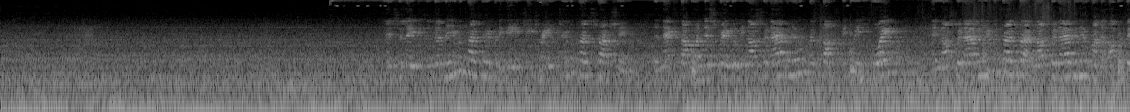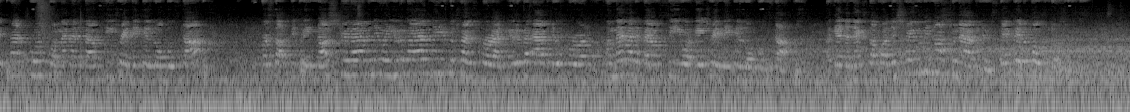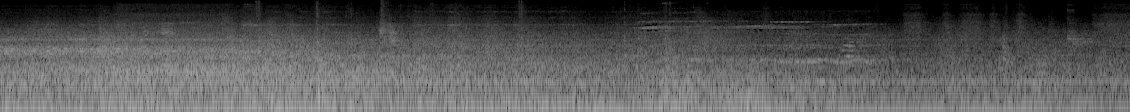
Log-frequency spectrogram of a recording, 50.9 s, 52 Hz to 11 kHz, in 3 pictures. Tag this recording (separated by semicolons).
H4n; MTA; NYC; Zoom; field-recording; subway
